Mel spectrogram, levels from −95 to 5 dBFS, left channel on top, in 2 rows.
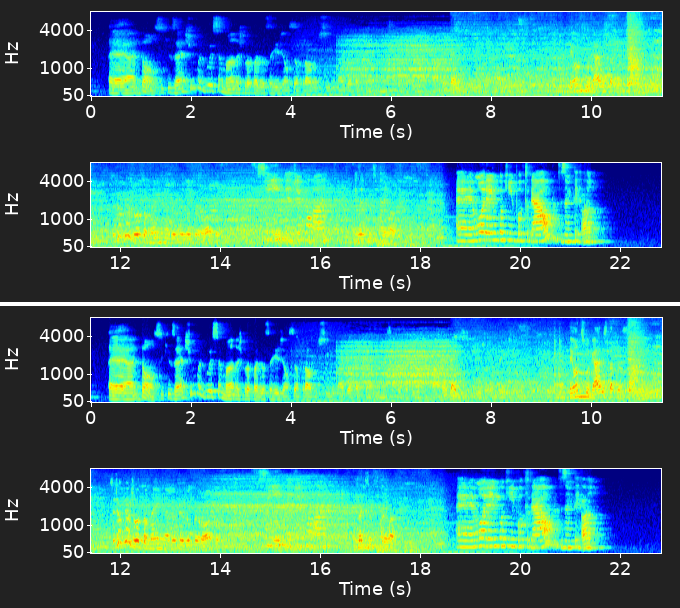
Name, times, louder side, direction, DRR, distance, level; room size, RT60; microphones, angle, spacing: voice 1, 0.4-8.3 9.2-11.4 11.8-14.2 15.0-15.4 16.7-17.6 21.2-21.4, right 4 dB, 75° right, 9 dB, 0.8 m, -31 dB
sound 1, 3.9-20.3, right 3 dB, 45° right, 0.9 m, -38 dB
sound 2, 7.2-18.5, left 2 dB, 45° left, 1.8 m, -36 dB
voice 2, 9.6-10.0 14.8-16.2 16.7-17.5 18.7-21.4, left 1 dB, 85° left, 1 dB, 2.0 m, -30 dB
11.0 x 4.3 x 5.1 m, 0.68 s
head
